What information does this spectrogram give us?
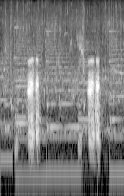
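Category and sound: animal, frog croaking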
